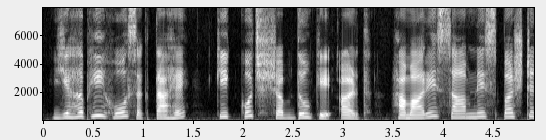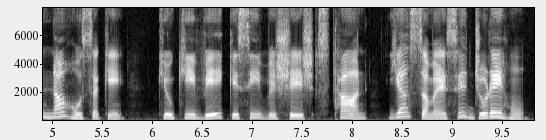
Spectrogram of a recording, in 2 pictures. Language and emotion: Hindi, neutral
